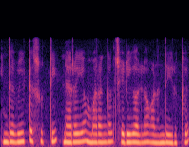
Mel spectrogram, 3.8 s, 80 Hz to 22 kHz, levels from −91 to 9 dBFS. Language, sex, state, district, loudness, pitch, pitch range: Tamil, female, Tamil Nadu, Nilgiris, -14 LUFS, 225 Hz, 220-230 Hz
